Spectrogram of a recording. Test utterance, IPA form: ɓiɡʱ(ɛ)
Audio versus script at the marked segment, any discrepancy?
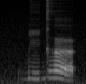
yes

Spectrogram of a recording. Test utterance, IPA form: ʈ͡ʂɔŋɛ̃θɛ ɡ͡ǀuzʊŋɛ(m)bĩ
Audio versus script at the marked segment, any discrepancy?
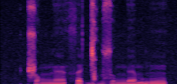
no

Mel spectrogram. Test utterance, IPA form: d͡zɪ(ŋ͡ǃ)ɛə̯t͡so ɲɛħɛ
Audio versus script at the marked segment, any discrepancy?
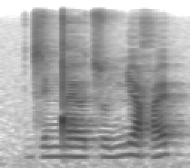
no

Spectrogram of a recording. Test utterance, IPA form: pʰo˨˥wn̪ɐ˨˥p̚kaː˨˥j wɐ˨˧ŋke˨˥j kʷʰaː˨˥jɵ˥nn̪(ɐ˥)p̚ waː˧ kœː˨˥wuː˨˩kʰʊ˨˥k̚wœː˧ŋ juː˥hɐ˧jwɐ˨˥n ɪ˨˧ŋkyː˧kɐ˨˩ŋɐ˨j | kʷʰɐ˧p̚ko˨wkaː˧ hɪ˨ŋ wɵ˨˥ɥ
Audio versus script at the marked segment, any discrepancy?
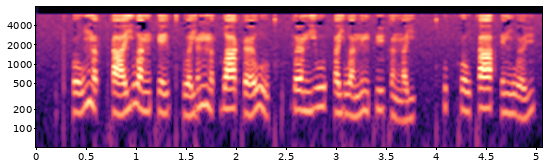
yes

